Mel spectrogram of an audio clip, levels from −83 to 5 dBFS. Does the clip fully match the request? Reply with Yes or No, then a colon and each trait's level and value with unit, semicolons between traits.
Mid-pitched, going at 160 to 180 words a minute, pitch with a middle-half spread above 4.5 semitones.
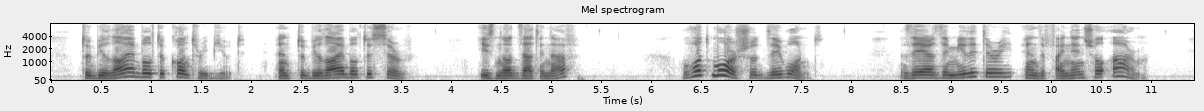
No: medium, 145 Hz; average, 145 wpm; average, 5.1 semitones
